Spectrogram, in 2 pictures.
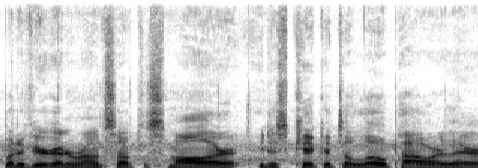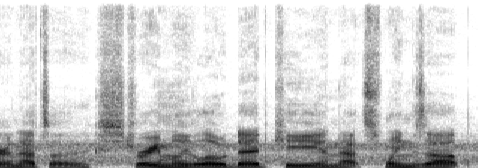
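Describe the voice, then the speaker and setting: Higher-voiced man, folksy and casual, noisy recording. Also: flat delivery, fairly quick, a bit bright. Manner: folksy, informal, thinking aloud. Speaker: hobbyist vlogger demonstrating a CB radio. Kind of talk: casual hands-on demonstration. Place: in or beside a parked vehicle. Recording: clearly noisy handheld amateur recording.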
